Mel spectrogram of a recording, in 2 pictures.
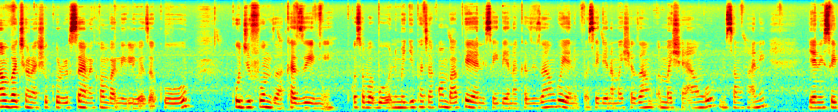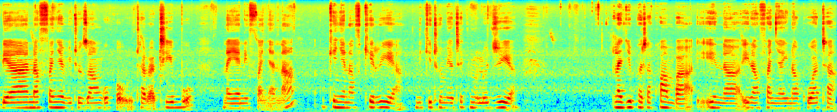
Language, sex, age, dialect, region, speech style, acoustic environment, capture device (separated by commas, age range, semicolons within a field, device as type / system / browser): Swahili, female, 25-34, Kenya - Nairobi Sheng-influenced, Kenya, nervous; focused, appliances; silence, desktop / Windows / Chrome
